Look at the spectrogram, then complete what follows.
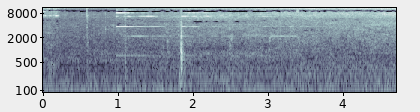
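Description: Steady low rumble of outdoor machinery or wind noise, with a single sharp click about two seconds in.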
